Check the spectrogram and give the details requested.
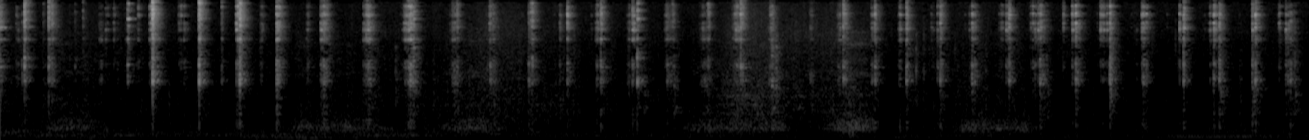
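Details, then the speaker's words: Simulated ASMR dental role-play with a nervous patient given anaesthesia: quiet, rapid sharp metal clicks and scrapes, about two per second, as a dental hand scaler picks and scrapes off a large area of scale during a deep cleaning. "here you're doing really well getting a lot of that big scale off"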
